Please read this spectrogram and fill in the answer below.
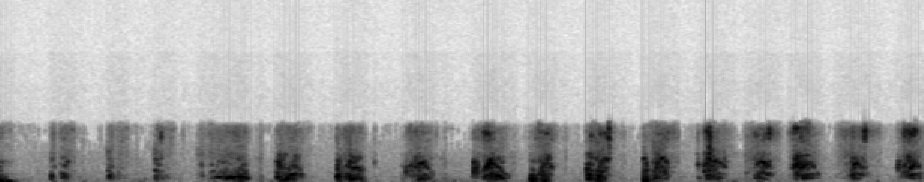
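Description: Faint, rhythmic brush strokes, about three a second: a bristle brush scrubbing glue into aircraft covering fabric over a plywood panel.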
